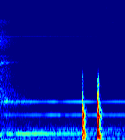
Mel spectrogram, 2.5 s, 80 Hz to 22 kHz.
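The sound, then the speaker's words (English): Two sharp knocks on a door, evenly spaced, rising over a low steady hum with no voices. “Whit counted 12 doors on his right, and then found himself taking a deep breath before knocking twice.”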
